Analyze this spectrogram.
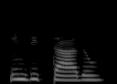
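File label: "inditadu", female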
